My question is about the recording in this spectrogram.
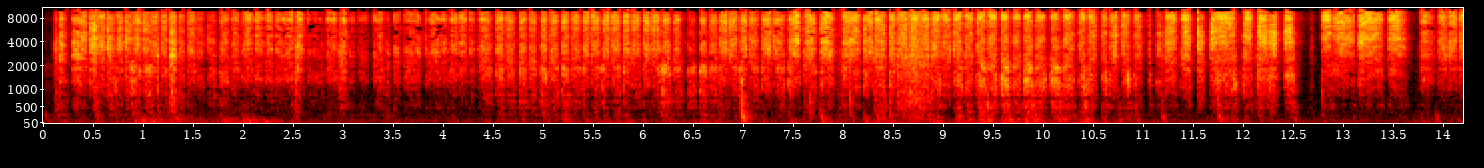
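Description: Black felt-tip marker scribbling quickly back and forth on a paper plate to fill in a large solid spot: a dense run of rapid scratchy strokes, with a couple of brief pauses near the end.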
